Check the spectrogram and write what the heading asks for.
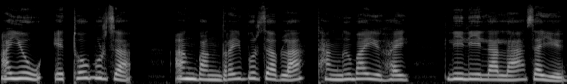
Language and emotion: Bodo, neutral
